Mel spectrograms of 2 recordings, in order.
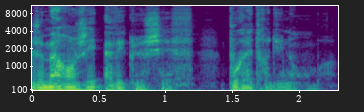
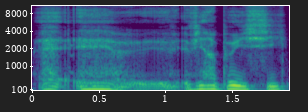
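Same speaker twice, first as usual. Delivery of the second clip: voix doucereuse; 4 dB quieter than usual. Acted. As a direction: coax him over sweetly. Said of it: "d'une voix doucereuse". (voix doucereuse et lente)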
